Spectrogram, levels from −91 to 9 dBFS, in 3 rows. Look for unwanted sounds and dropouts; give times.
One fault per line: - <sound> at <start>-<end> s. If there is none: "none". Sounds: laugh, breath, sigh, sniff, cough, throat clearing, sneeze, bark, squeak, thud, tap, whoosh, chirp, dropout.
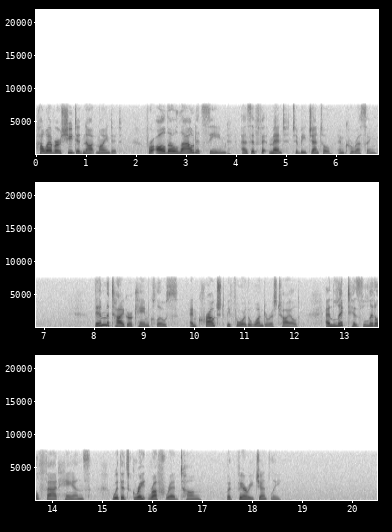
none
